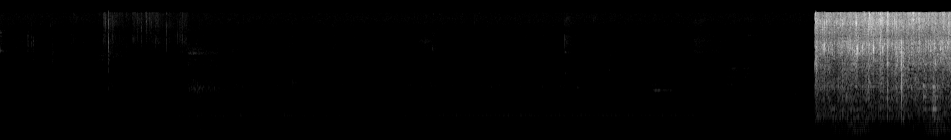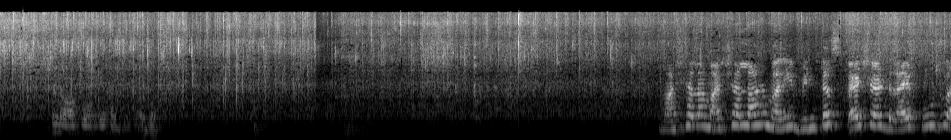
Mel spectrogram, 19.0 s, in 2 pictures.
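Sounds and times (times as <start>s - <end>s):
food sizzling in oil: 8.2s - 19.0s.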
